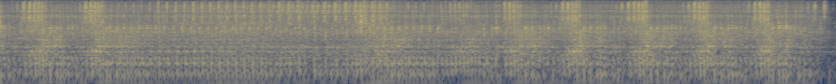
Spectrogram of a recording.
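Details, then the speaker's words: Broken spares-or-repairs petrol walk-behind mower, first start after reassembly with fresh oil and petrol, choke on: runs fast, ragged and surging instead of holding steady revs; throttle seems stuck on, owner suspects sticking automatic throttle mechanism. "So obviously it's running but not very well, so I'm going to tinker around with these, adjust the for some reason the throttle seems like it's stuck on."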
